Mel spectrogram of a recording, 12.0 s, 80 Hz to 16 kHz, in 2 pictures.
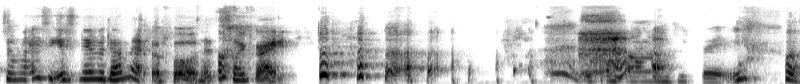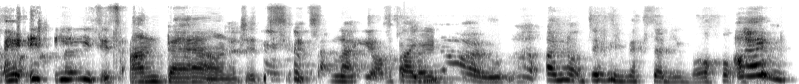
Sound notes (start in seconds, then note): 2.4 laughter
